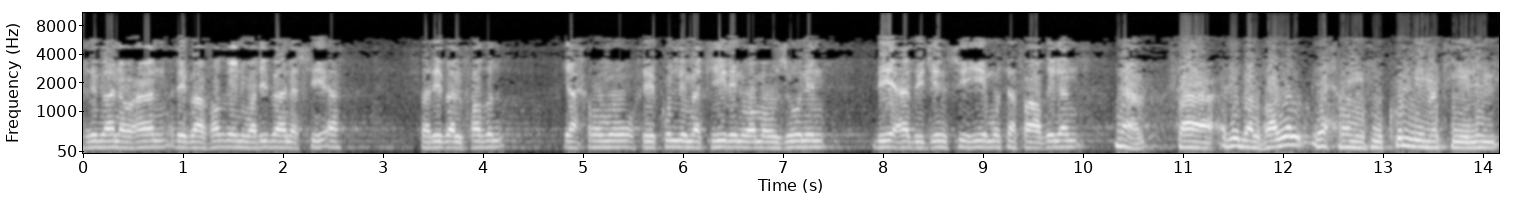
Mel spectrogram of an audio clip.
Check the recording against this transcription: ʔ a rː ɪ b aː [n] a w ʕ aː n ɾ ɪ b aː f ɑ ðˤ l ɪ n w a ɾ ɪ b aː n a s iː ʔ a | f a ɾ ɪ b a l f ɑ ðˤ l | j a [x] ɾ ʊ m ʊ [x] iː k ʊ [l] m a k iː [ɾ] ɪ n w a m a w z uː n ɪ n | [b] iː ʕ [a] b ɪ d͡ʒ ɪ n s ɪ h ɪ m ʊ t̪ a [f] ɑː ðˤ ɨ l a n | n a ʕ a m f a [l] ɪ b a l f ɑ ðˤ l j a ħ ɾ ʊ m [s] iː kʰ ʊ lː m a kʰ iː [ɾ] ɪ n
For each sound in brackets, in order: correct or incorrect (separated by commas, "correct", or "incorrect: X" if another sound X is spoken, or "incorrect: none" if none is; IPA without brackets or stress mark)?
correct, incorrect: ħ, incorrect: f, incorrect: lː, incorrect: l, correct, correct, correct, incorrect: ɾ, incorrect: f, incorrect: l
